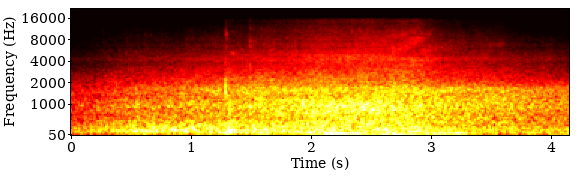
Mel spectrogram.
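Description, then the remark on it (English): The engine of a four-wheel internal combustion car rumbles steadily as the vehicle slowly backs out of a driveway, a continuous low motor drone with tire and road noise and no voices. “But no, he backs out of his driveway in a four-wheel internal combustion automobile.”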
